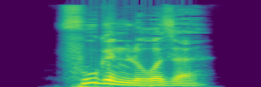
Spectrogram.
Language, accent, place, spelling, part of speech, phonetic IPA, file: German, Germany, Berlin, fugenlose, adjective, [ˈfuːɡn̩ˌloːzə], De-fugenlose.ogg
- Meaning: inflection of fugenlos: 1. strong/mixed nominative/accusative feminine singular 2. strong nominative/accusative plural 3. weak nominative all-gender singular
